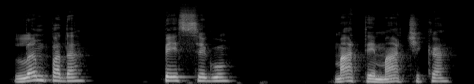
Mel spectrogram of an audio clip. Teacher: Vamos revisar aqui com uma regra bastante simples, que é a regra das palavras proparoxítonas. Essas palavras são aquelas cuja sílaba tônica é a antepenúltima.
